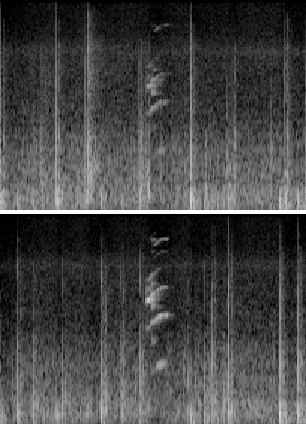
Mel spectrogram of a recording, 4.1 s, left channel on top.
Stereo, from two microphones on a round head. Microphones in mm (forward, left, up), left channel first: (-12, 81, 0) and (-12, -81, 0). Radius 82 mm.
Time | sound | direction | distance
1.9 | a cat meowing | 65° right (ahead or behind) | 1.1 m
